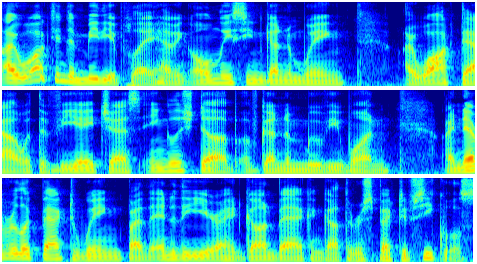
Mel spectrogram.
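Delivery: ordinary talk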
